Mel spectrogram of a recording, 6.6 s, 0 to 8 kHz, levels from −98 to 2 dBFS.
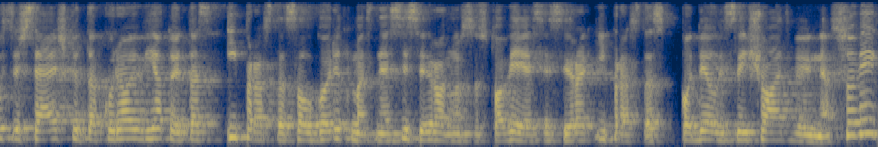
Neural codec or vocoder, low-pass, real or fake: none; 7.2 kHz; real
